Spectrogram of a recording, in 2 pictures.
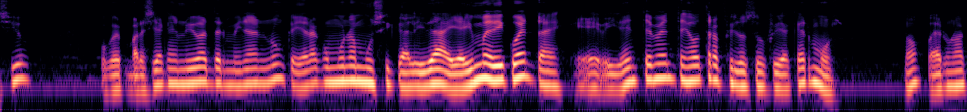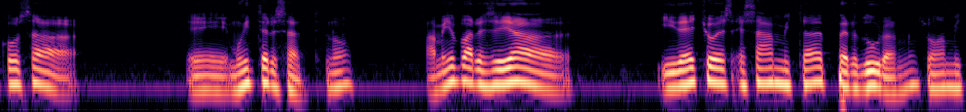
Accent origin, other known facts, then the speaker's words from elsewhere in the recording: Cuba; accent: Cuban; moved away; Ya con 10 años aquí, era para que a lo mejor mi acento hubiera variado, ¿no? Pero yo no me dejo. Y no es porque no lo quiera, es porque parece que por naturaleza no acepto, o sea, me sigo manteniendo muy cubano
